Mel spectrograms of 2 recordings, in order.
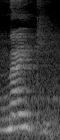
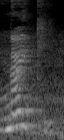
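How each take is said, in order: The two takes are said the same way.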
